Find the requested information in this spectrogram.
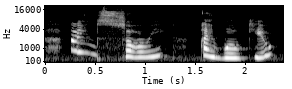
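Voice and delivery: tremble out an apology as a tiny mouse; trembling mouse. Acted. Mouse apologising to the woken lion, high and trembling. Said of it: "she said, trembling".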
